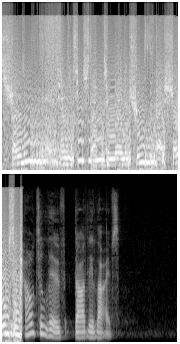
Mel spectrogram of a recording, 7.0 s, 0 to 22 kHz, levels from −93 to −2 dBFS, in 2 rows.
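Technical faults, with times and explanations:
0.0–3.91 s, signed and unsigned mixed up: the samples were likely read with the wrong sign convention, which fits 16-bit audio with its top bit flipped. Every zero crossing leaps across the full range, so the speech becomes a loud, harsh roar with no quiet gaps, clearing just before "to live godly lives".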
